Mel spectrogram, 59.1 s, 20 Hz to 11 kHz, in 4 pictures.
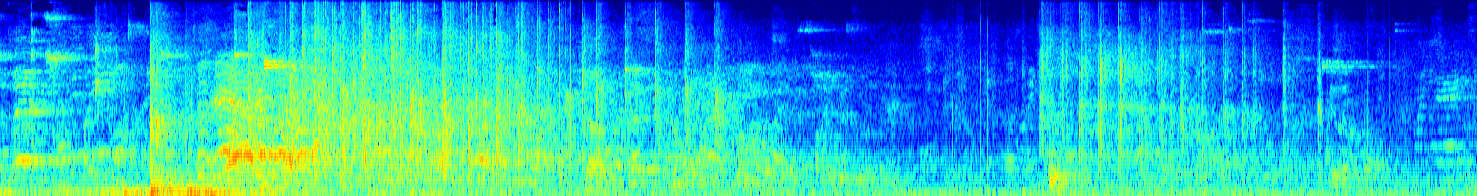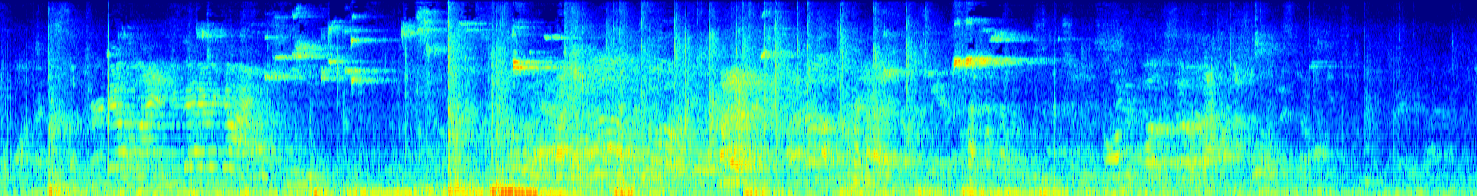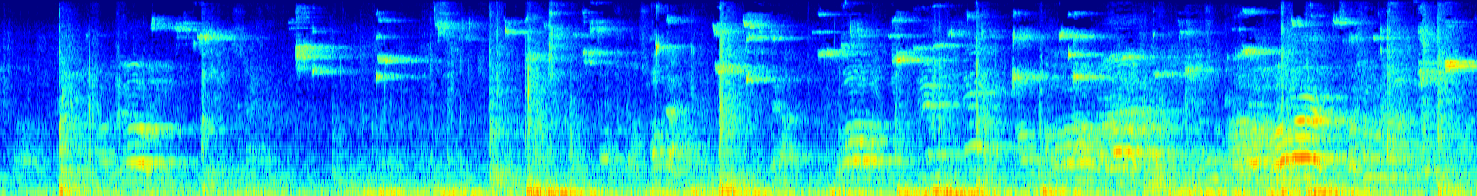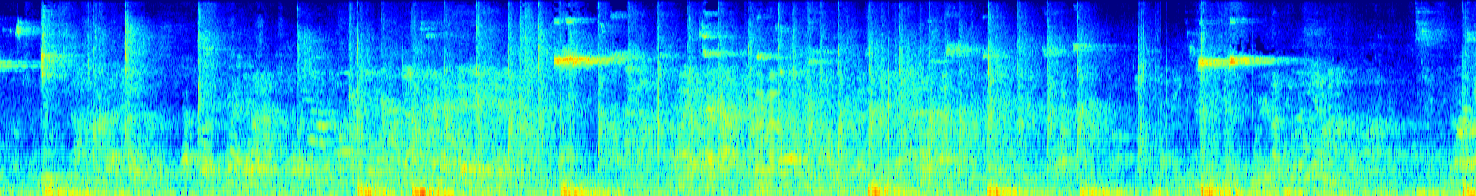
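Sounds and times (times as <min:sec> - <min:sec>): players and spectators shouting: 0:02.0 - 0:03.5.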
